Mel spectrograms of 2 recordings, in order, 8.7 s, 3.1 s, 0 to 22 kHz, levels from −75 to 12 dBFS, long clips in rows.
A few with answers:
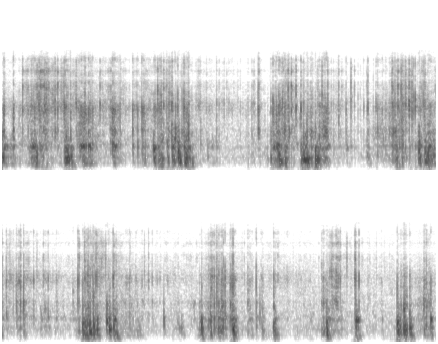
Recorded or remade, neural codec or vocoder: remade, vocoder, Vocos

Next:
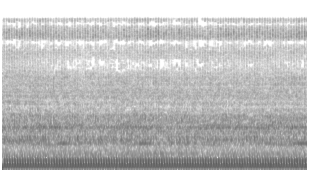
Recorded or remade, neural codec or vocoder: recorded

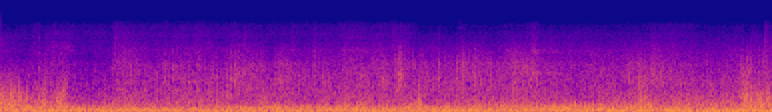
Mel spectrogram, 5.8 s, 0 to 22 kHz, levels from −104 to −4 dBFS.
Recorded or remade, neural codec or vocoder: recorded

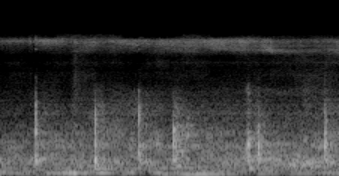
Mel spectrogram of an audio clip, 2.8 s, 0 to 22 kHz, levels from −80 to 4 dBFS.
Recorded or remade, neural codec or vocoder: remade, codec, DAC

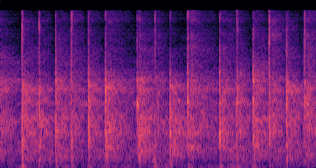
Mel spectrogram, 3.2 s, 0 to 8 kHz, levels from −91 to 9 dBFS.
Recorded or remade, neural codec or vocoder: remade, codec, SNAC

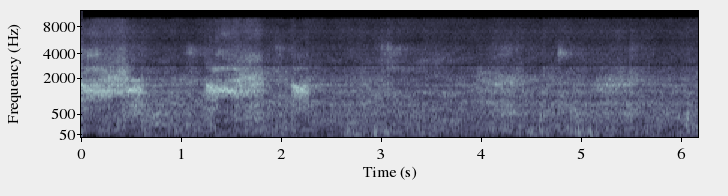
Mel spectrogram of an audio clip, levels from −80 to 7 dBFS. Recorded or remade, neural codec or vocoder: remade, codec, SNAC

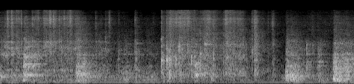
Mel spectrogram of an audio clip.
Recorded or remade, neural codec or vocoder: remade, autoencoder, DAC-VAE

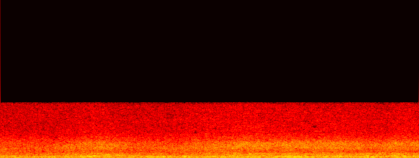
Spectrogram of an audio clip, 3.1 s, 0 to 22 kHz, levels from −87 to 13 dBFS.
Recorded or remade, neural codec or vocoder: recorded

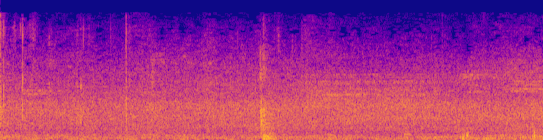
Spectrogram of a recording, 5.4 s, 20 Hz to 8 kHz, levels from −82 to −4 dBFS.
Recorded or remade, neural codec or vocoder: recorded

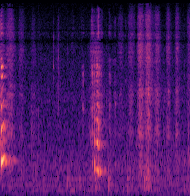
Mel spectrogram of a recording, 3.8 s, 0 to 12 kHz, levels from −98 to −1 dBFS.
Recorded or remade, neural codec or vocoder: recorded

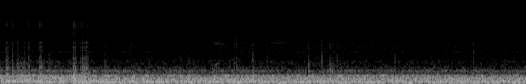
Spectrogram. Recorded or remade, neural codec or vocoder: remade, vocoder, BigVGAN v2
